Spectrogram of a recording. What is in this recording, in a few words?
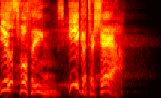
Male Demon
